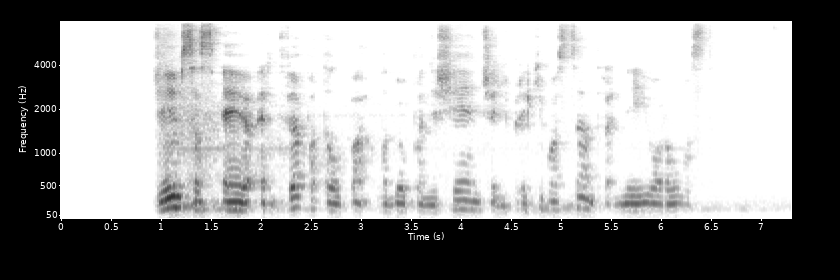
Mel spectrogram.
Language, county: Lithuanian, Vilnius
